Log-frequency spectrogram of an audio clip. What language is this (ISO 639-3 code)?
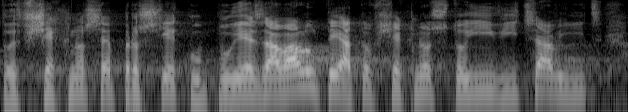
ces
